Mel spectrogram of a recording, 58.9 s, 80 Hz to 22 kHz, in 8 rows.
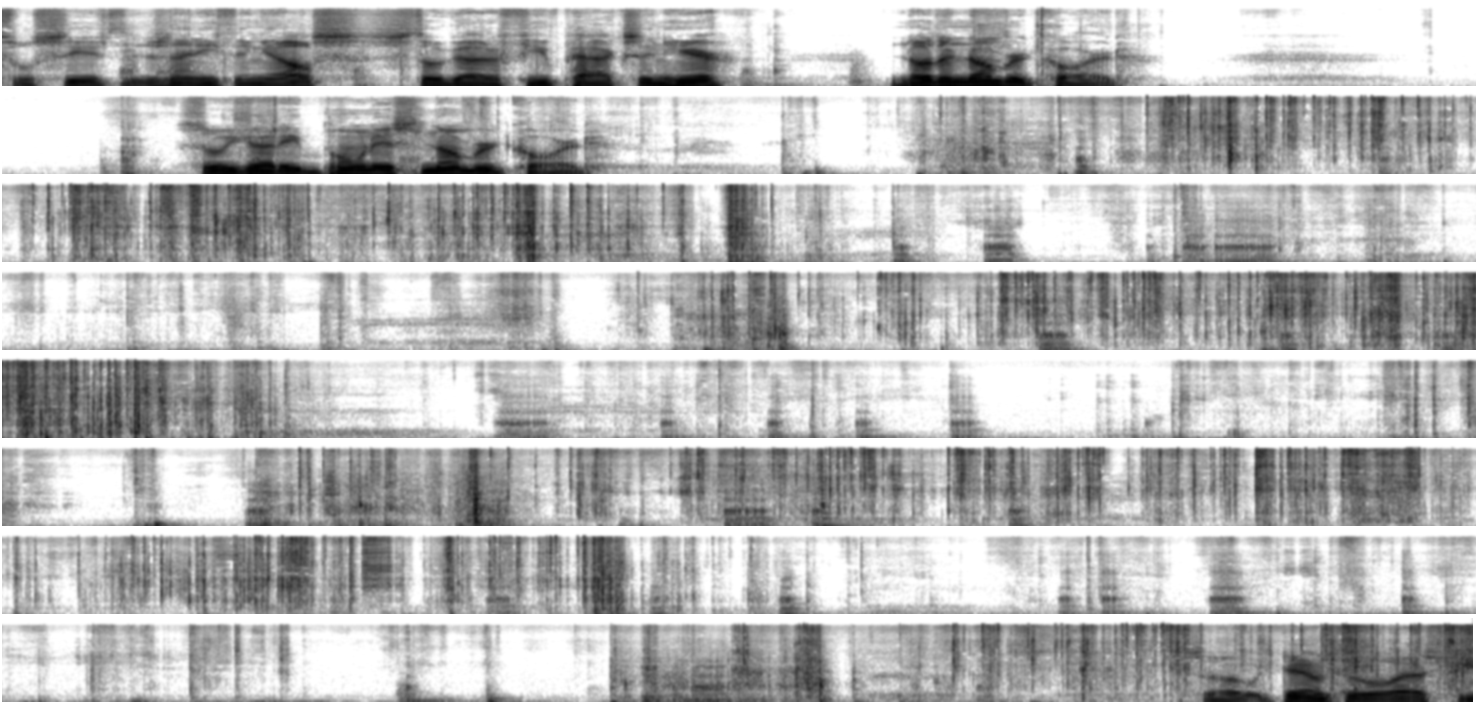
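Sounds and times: cards rustling: 0:08.0 - 0:33.7, 0:35.3 - 0:53.1, 0:54.6 - 0:58.9
foil wrappers tearing and crinkling: 0:12.0 - 0:19.8, 0:25.2 - 0:31.1, 0:38.1 - 0:48.2, 0:54.7 - 0:58.9.

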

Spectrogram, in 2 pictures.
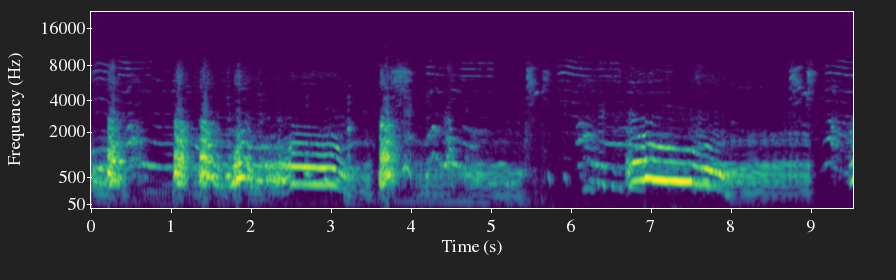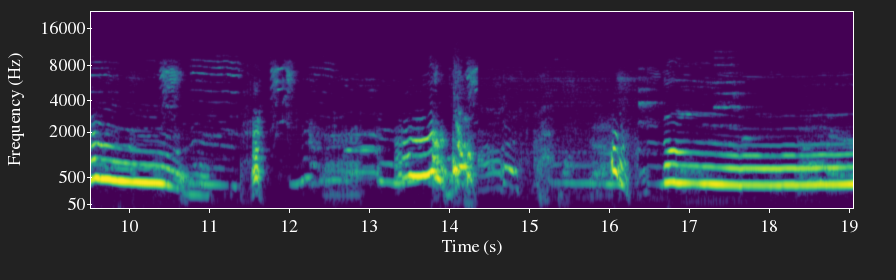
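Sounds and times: dog howling: 0:00.0 - 0:05.5, 0:06.1 - 0:19.0
dog yipping: 0:13.8 - 0:14.4.

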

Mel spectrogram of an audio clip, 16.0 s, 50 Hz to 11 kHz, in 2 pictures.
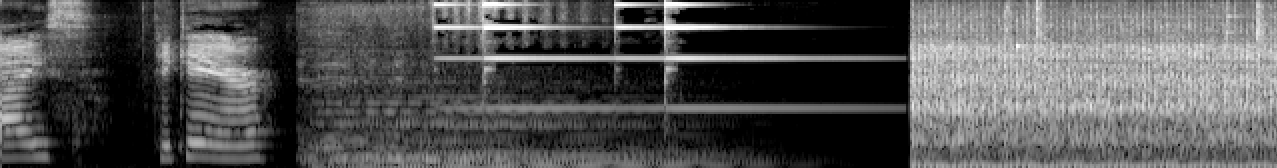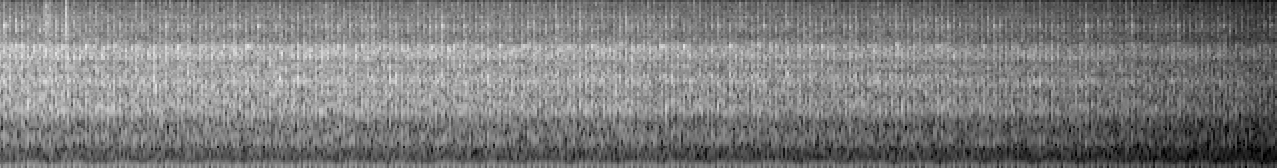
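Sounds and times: diesel engine idling: 0:05.7 - 0:15.9.

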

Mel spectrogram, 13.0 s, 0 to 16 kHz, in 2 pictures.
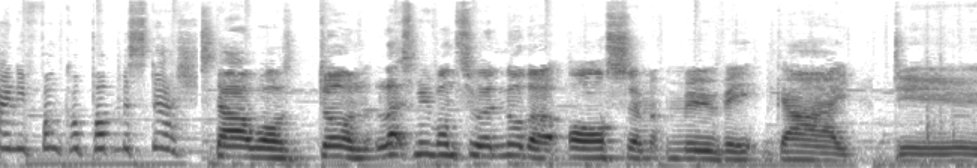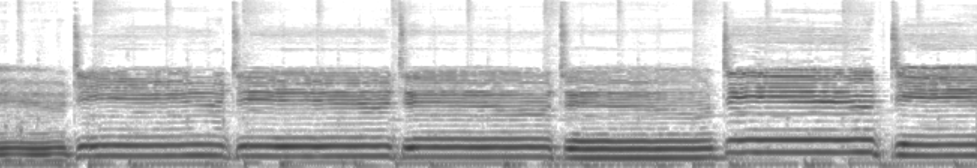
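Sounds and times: person singing long notes: 0:06.0 - 0:13.0.

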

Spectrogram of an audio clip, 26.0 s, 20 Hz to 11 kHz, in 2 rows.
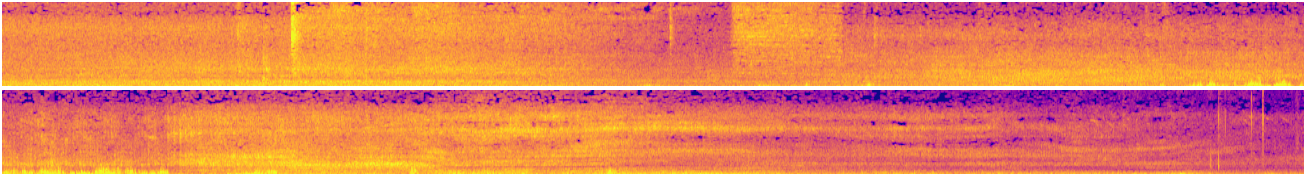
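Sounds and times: vehicle driving away: 0:00.0 - 0:26.0
wind gusts on microphone: 0:00.0 - 0:26.0.

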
